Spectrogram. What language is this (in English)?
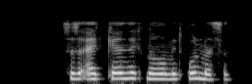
Uzbek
